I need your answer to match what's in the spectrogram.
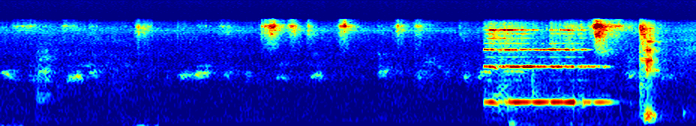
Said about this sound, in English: My phone's going off. I should silence that.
